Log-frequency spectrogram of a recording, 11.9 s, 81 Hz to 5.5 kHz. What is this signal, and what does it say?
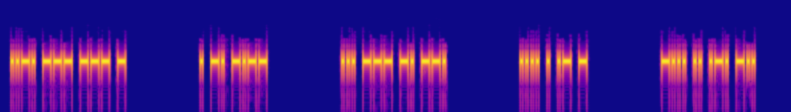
Morse code, heard as a keyed tone, about 30 wpm, 550 Hz. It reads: FOOT ENY SONG HEAT BIRD
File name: Ultimate Word List / 30WPM Ultimate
